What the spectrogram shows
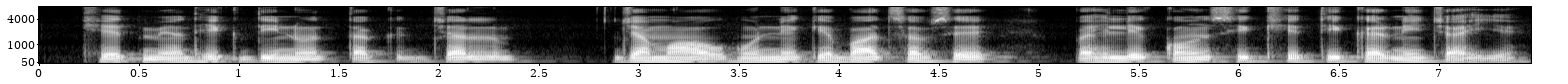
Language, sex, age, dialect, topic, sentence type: Magahi, male, 41-45, Western, agriculture, question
